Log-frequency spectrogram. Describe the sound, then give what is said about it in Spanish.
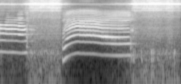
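Cat meowing, a couple of loud meows over background noise: a short one first, then a longer, drawn-out meow whose pitch rises and then falls. “Y en la co-conducción está el gato Marcus.”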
